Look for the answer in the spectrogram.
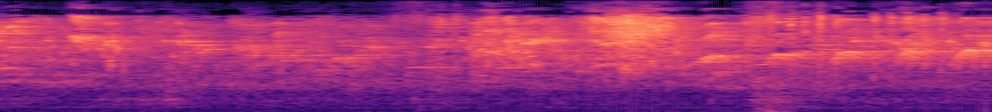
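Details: Budgies chatter softly, with high squeaks and warbles, in a recording for prompting pairs to breed. A louder bright squawk comes near the third second, along with a faint low thump.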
